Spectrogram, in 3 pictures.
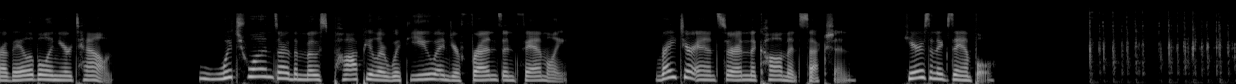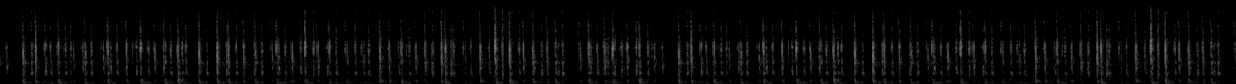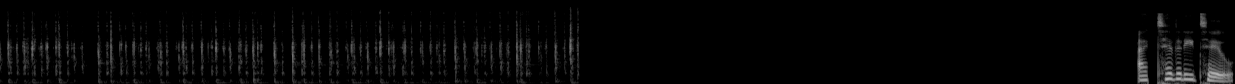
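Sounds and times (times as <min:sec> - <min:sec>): fast typing on keyboard: 0:10.9 - 0:30.6.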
